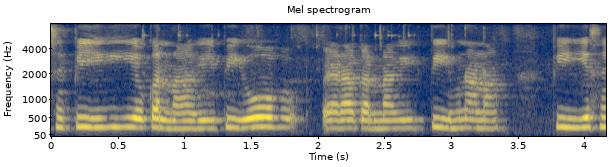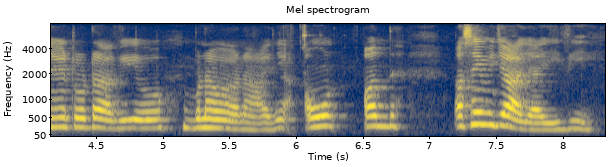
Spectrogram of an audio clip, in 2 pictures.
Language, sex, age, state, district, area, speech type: Dogri, female, 45-60, Jammu and Kashmir, Reasi, rural, spontaneous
